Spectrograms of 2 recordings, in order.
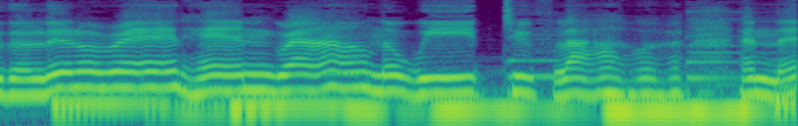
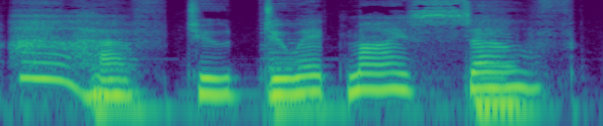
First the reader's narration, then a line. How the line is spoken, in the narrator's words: said the hen with a sigh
